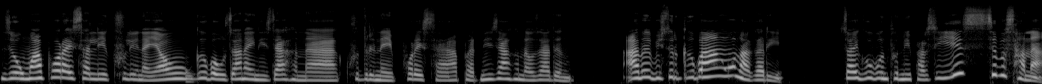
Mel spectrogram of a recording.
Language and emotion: Bodo, disgusted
